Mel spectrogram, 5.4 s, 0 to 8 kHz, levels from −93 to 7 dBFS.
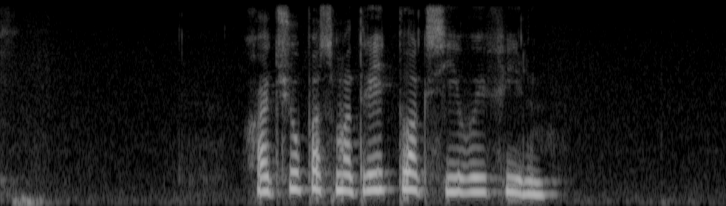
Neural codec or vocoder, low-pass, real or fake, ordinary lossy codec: vocoder, 44.1 kHz, 128 mel bands every 512 samples, BigVGAN v2; 7.2 kHz; fake; none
